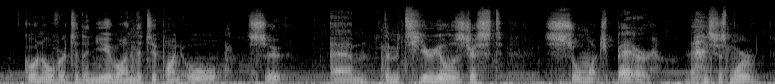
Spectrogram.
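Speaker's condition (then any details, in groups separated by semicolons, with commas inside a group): No condition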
